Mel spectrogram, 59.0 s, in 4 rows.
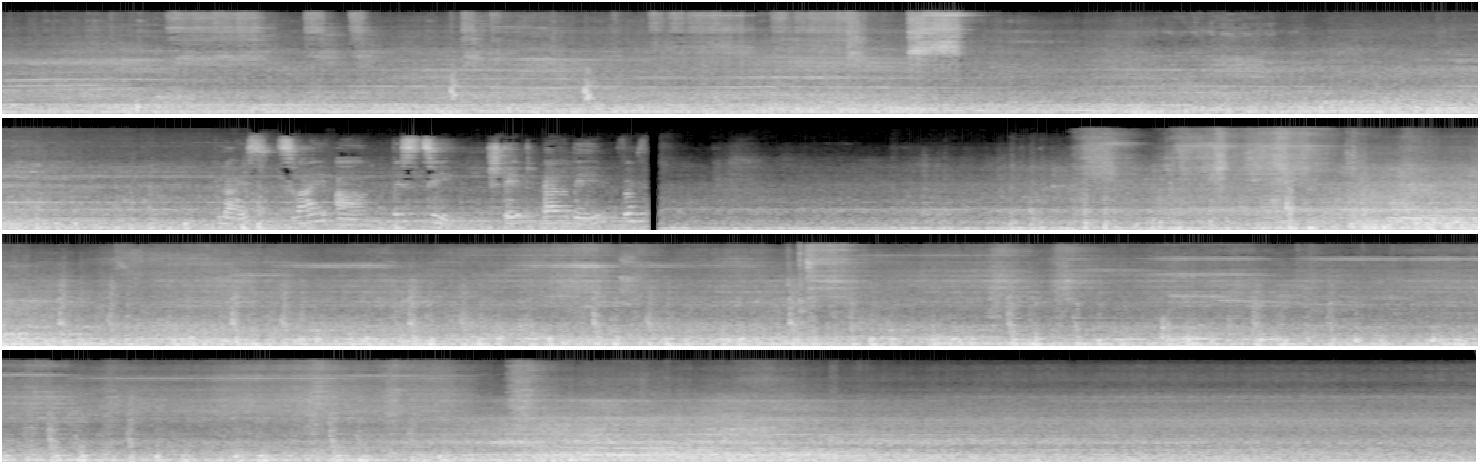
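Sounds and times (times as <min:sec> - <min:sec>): train wheels rumbling over rails: 0:23.4 - 0:59.0.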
